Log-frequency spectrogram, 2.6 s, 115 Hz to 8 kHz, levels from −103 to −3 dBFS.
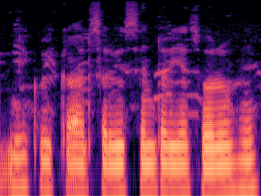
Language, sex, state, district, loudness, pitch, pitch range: Hindi, male, Jharkhand, Jamtara, -25 LUFS, 115 Hz, 115-120 Hz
